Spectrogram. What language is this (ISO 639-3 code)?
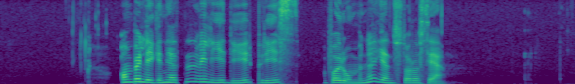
nor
